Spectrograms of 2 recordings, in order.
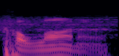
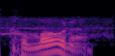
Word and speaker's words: Colona: L A N A, which you'd imagine would be pronounced Kana. I said, "Hey, how do you pronounce your last name? Is it Kana or Kina?" And she goes, "Oh, it's Colona." Like Corona with an L.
